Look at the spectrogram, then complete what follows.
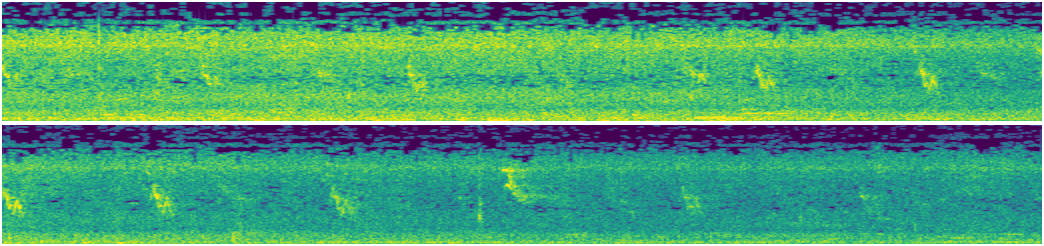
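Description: Small birds chirping repeatedly, with short high downward-sweeping notes about every half second, over a steady rushing outdoor noise that eases a little in the second half.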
